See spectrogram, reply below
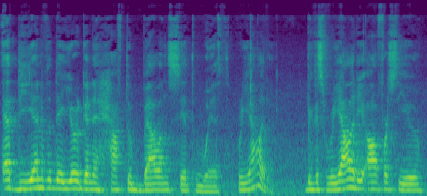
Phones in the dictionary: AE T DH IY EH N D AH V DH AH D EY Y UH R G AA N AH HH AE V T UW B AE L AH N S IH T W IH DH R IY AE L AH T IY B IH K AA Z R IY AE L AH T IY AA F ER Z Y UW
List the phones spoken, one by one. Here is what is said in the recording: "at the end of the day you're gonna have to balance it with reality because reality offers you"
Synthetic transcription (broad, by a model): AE T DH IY EH N D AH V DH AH D EY Y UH R G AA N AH HH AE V T UW B AE L AH N S IH T W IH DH R IY AE L AH T IY B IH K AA S R IY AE L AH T IY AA F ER S Y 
